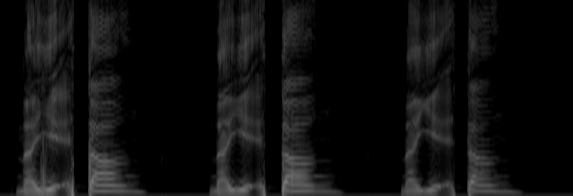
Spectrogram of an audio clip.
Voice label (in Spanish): está doblado, Zapoteco, santo domingo albarradas; INALI; verbos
